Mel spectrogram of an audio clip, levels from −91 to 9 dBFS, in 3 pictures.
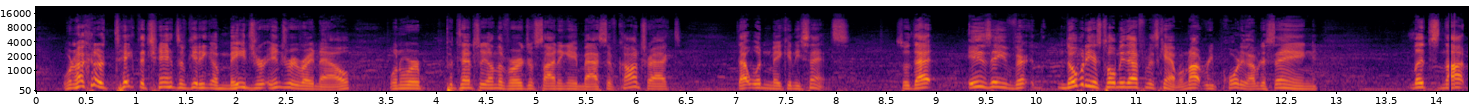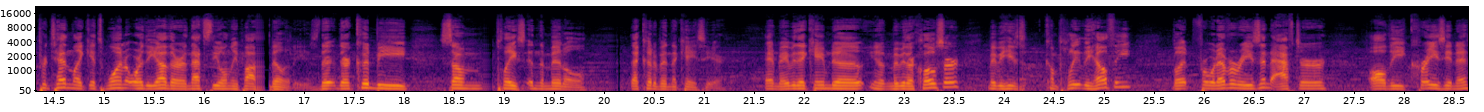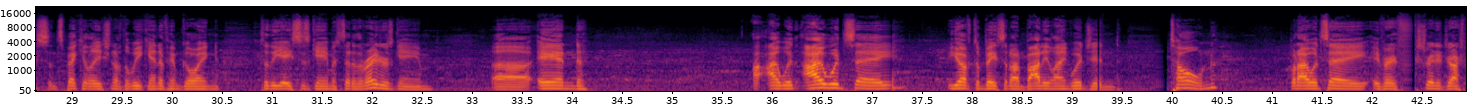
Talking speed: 200 wpm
